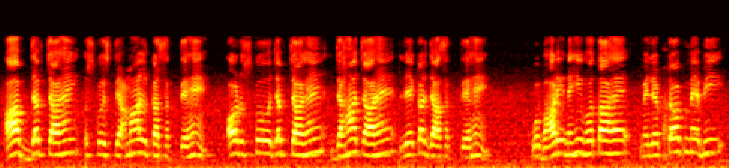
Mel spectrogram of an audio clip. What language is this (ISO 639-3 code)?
urd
